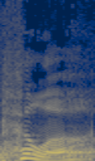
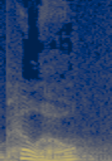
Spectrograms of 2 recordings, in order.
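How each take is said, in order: First: The word is said in a Texan accent. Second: The word is said in a plain accent.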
